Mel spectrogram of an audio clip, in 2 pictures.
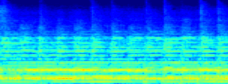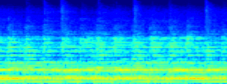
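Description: Amplified electric guitars playing live, holding a steady droning chord with a thick layer of sustained notes and regular picked strokes.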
